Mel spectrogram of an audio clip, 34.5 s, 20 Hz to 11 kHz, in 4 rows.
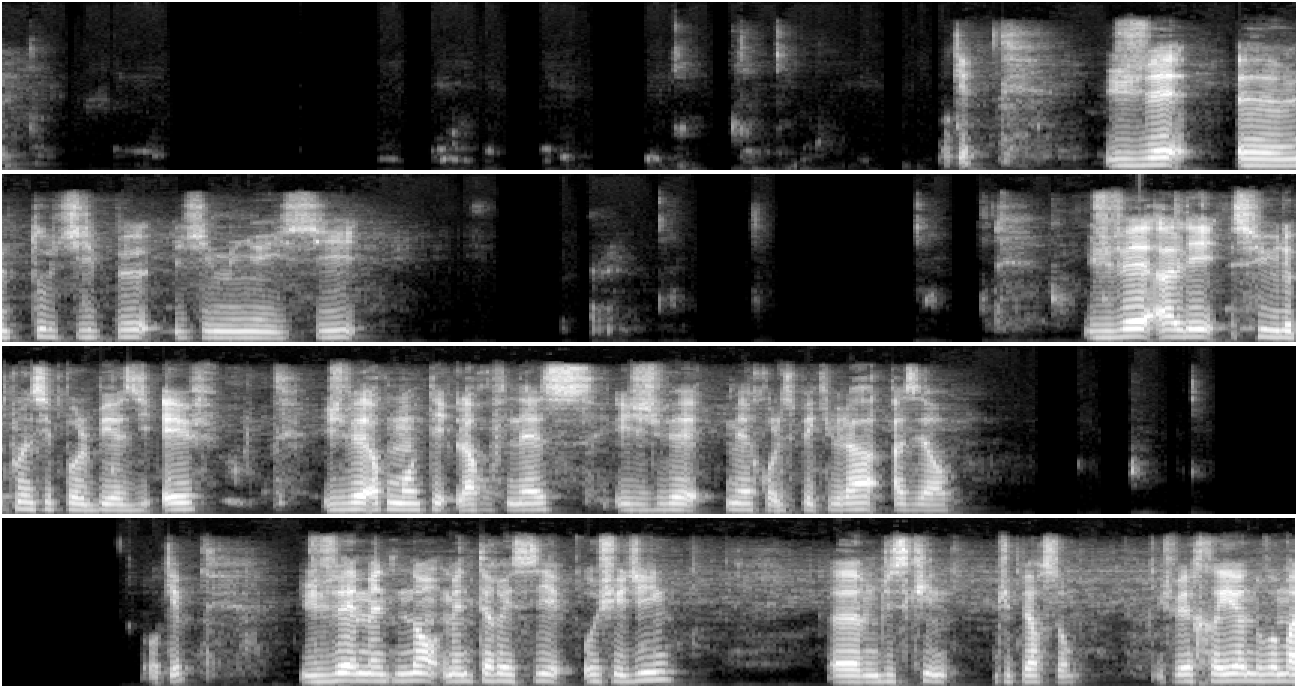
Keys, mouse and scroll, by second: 4.9 middle click, 5.3-6.4 scroll up 3, 6.4-7.0 scroll down 1, 7.0-7.7 scroll down 1, 7.7-8.6 scroll down 1, 8.6-9.3 scroll down 1, 9.3-13.6 drag, 13.6-15.2 middle drag, 15.2-19.7 right drag, 19.7-20.9 drag, 20.9-22.0 middle drag, 22.0 click, 22.7 middle click, 23.3-24.4 scroll, 24.4 a, 24.8-25.1 scroll down 1, 25.1-27.5 middle drag, 27.5-27.9 scroll up 7, 27.9-28.3 scroll down 2, 28.3-29.6 middle drag, 29.6 right click, 30.5-34.5 middle drag.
